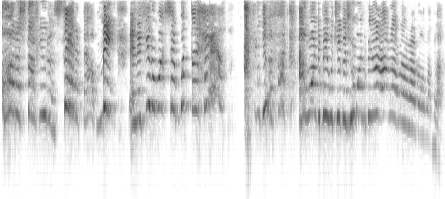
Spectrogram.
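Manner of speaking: high, fast, raging shout; furious yelling. Retold or imitated. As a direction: go off on him. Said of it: "And I said".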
